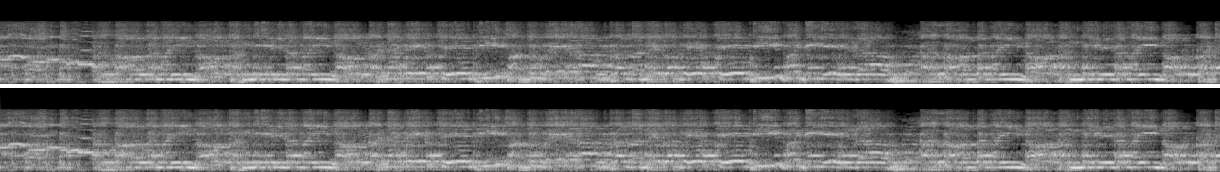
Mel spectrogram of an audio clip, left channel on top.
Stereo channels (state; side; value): normal; both; correlation 0.79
